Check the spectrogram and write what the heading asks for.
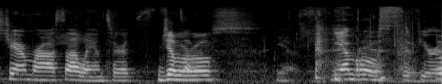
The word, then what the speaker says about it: Jamros: Am I pronouncing your last name correctly? Jamros, I'll answer it. Jamros.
